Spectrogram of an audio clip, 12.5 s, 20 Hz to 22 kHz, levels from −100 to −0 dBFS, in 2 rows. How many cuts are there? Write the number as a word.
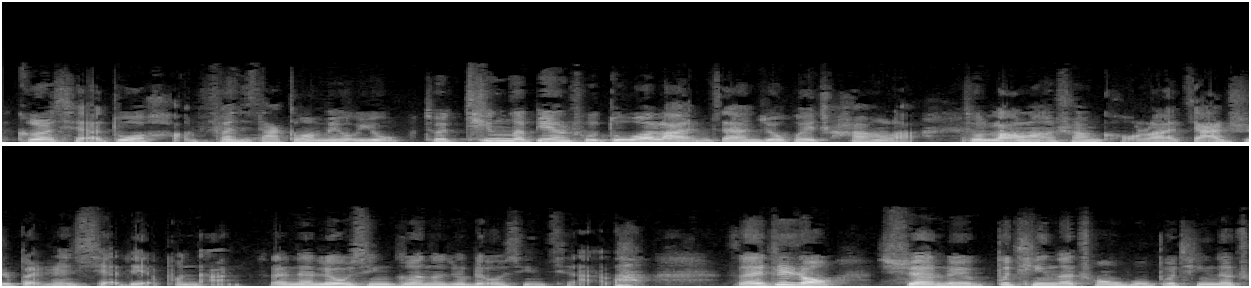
three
